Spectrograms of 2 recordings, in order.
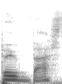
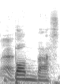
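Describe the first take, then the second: First: The first syllable sounds like 'boom'. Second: The first syllable sounds like 'bomb'. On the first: The speaker calls it wrong. "not boombast" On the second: The speaker calls it right.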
